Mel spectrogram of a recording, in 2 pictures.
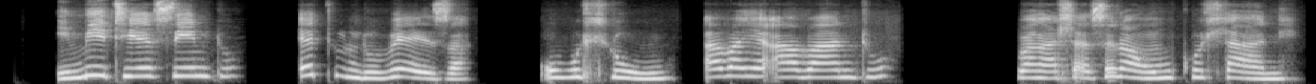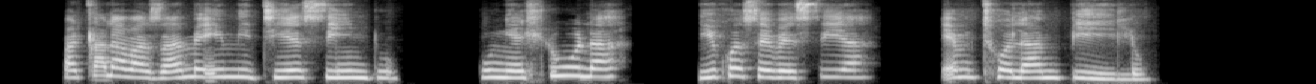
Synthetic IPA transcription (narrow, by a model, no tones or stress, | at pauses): imitʰijesintʼu | etʰundʱuβɛza | ṵβuɬuŋuaβaɲɛʔaβantʼu | βaŋaɬasɛlwaŋum̩kʰuɬanɛ | βaǃalaβazamɛimitʰijesintʼu | ɣuŋeɬula | jikʰɔsɛβesija | em̩tʰɔlam̩pʼiːlɔ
